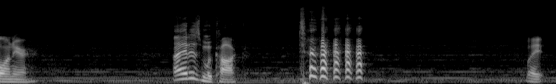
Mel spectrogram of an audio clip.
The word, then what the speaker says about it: macaque: The Makai Koi. No, that's a monkey. Wait, is that how you spell it?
